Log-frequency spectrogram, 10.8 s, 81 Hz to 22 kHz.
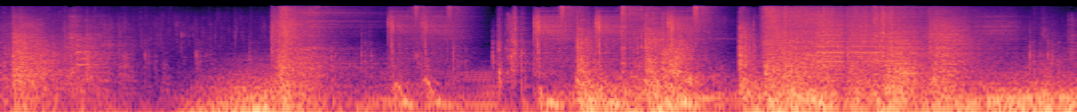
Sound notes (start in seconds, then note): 2.9 gun firing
